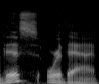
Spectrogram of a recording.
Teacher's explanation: for the voiced th you also engage your vocal cords so you can feel it you can feel the vibration if you put your fingers on your throat now another good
